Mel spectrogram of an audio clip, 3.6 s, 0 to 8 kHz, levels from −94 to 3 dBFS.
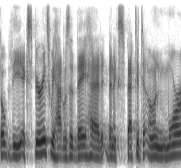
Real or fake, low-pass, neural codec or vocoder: real; 7.2 kHz; none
